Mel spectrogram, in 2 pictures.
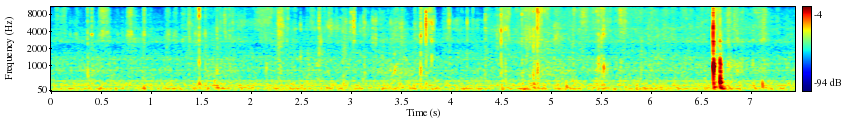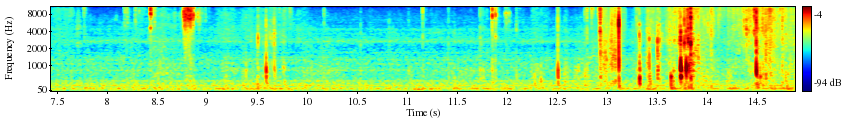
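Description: Quiet handling of paper and card with scattered light clicks and one sharp knock a little before halfway, then near the end a dense crackling as plastic shrink wrap is torn and peeled off a boxed DVD set.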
